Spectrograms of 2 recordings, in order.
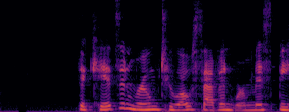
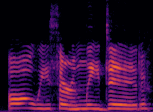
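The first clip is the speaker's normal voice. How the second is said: put-on higher, louder joyful kids; cried out; 7 semitones higher, 5 dB louder than usual. A narrator's reading. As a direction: cheer it like relieved children. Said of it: "cried all the kids".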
